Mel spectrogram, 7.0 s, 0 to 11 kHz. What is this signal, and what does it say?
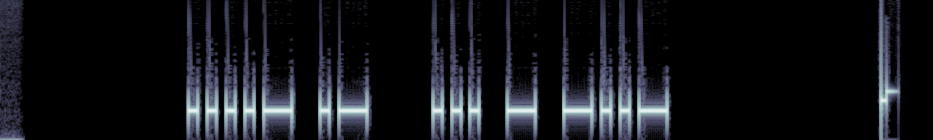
Morse code, heard as a keyed tone, about 17 wpm, 700 Hz. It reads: 4A STX
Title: Field Day Exchanges - 17wpm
